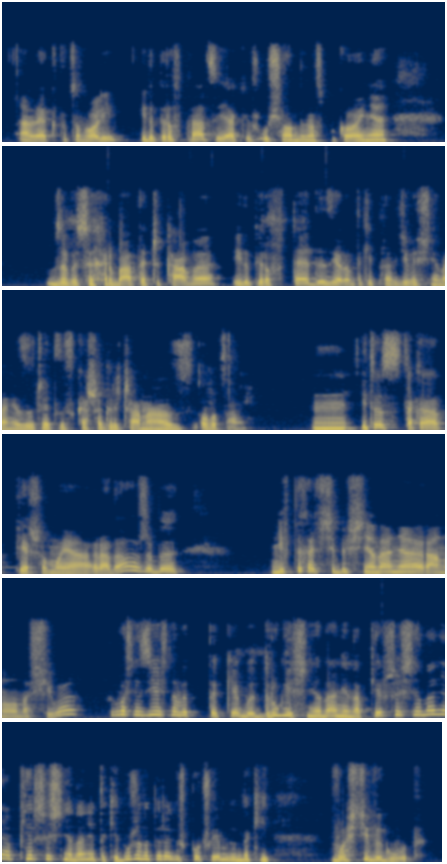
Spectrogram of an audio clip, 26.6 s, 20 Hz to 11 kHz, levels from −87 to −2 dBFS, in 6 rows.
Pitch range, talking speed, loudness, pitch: 185-230 Hz, 165 wpm, -21 LUFS, 205 Hz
